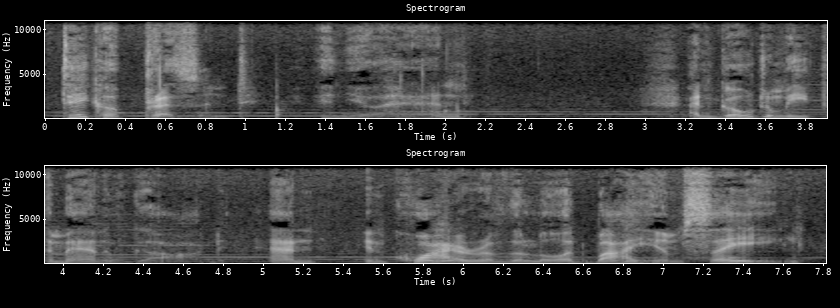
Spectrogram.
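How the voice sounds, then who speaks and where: A man's voice: lowish voice, sing-song, unhurried, vocal fry, soft background music, full character voice. An actor playing an ailing king giving orders in a dramatized scripture audiobook. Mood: weak, anxious.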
